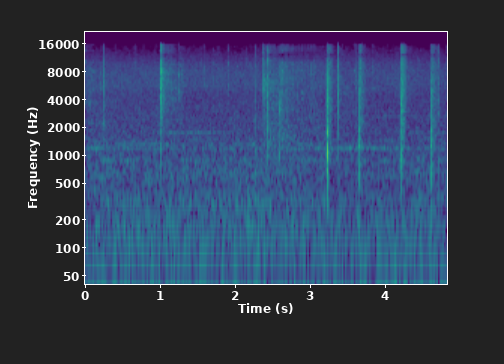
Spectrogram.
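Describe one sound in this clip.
Footsteps tap on a wooden floor.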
